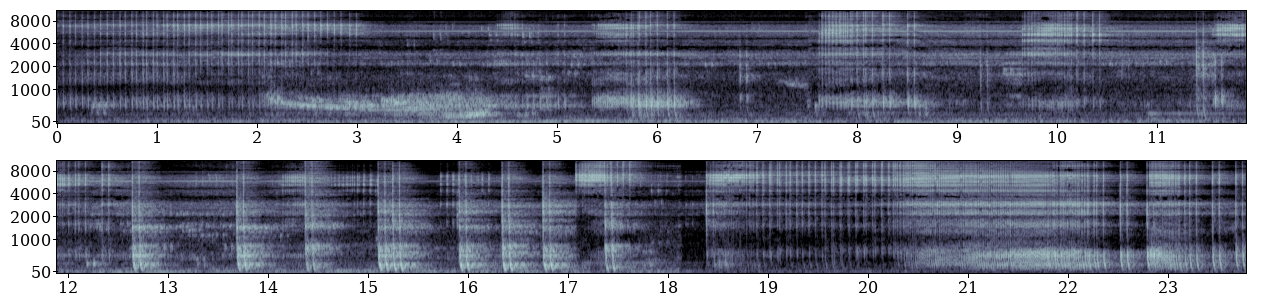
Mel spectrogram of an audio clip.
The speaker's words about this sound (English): could you play us a sound cue of a sperm whale communicating?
